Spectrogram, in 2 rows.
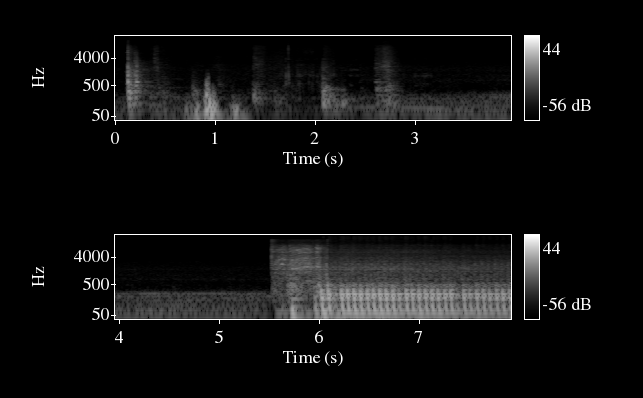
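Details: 2016 KTM 350 SX-F four-stroke, after top-end rebuild and a new starter torque limiter gear replacing a worn one whose slipping clutch plates caused slow crank/no start: a few light clicks, then cranks and fires straight into a steady, even idle; starts and runs healthy.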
